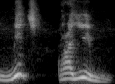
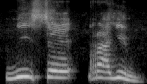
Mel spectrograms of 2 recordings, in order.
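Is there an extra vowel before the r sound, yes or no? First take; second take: no; yes. First: No vowel is sounded before the r. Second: An extra vowel is sounded before the r. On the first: The speaker calls it right. "Jadi Mitzrayim" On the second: The speaker calls it wrong. "bisa dibaca Miserayim. Tapi ini tidak dibaca begitu"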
